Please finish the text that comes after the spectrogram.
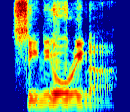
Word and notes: signorina: British English

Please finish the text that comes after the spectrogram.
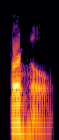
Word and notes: burhel: American English

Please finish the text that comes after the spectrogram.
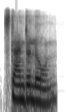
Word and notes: standalone: Indian

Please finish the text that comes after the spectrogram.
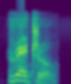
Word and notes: redraw: Indian

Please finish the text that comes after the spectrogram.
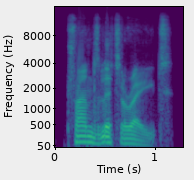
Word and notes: transliterate: British English

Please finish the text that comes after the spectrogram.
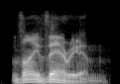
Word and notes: vivarium: British English

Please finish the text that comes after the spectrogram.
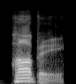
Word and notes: harpy: British English

